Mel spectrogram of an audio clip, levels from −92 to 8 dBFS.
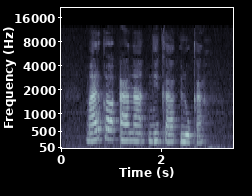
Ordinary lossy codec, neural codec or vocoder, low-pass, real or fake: AAC, 32 kbps; none; 19.8 kHz; real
